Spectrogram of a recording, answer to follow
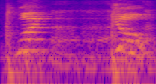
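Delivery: high, loud mock outrage; losing it. Imitating Mister Watts raging at a prank call, losing it. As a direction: imitate an incredulous man blowing up. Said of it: "Mister Watts is losing it".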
